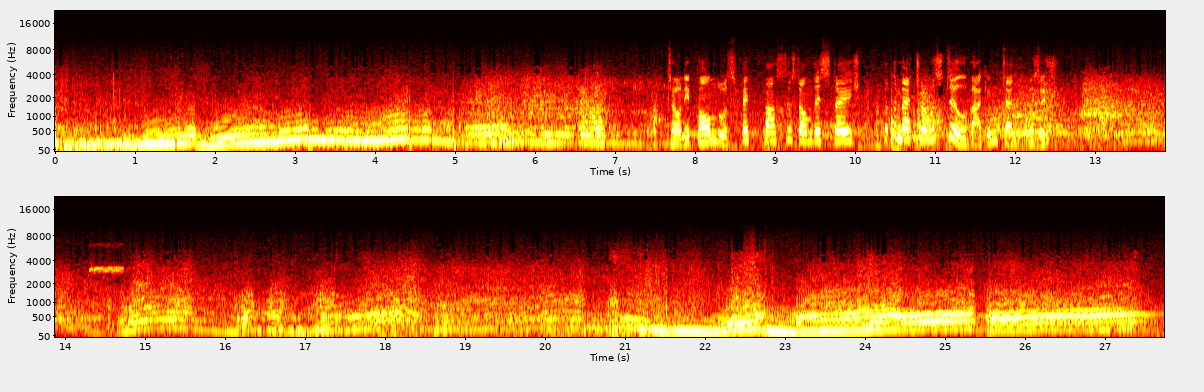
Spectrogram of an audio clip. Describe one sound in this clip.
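A rally car engine roars and revs hard as the car races past.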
